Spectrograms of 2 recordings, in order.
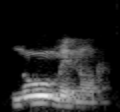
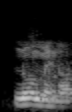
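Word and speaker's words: Númenor: yata nú no Exacto nu menor nu menor la segunda sílaba sería me Entonces no hay vocal larga no está seguida por grupo consonántico dos o más consonantes ent automáticamente me paso a la penúltima sílaba ojo eh de modo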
